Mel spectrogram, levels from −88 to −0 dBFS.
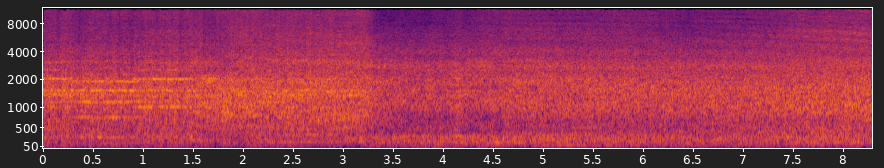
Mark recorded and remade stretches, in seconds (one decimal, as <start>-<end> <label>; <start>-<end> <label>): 0.0-1.5 recorded; 1.5-2.2 remade; 2.2-3.6 recorded; 3.6-4.6 remade; 4.6-8.3 recorded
